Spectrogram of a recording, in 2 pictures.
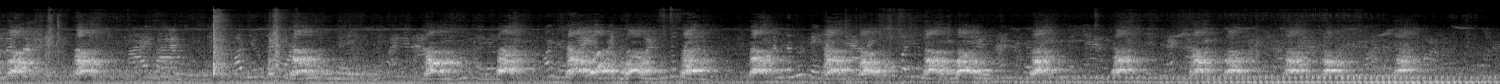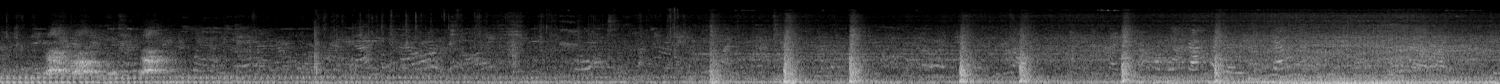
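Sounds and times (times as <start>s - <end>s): dog barking: 0.0s - 1.2s, 2.7s - 14.6s, 15.3s - 16.9s
motorbike engine passing: 0.0s - 21.6s, 22.2s - 30.0s.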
